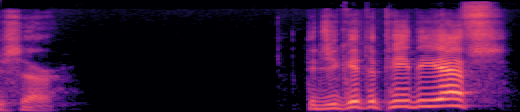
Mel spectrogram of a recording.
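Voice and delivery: usual speaking voice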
